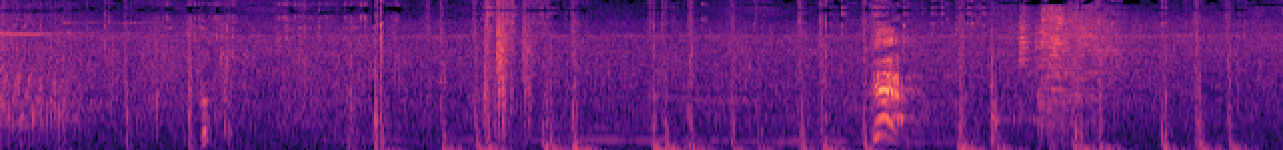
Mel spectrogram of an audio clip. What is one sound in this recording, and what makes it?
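Horse hooves thud on the ground at a steady trot.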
